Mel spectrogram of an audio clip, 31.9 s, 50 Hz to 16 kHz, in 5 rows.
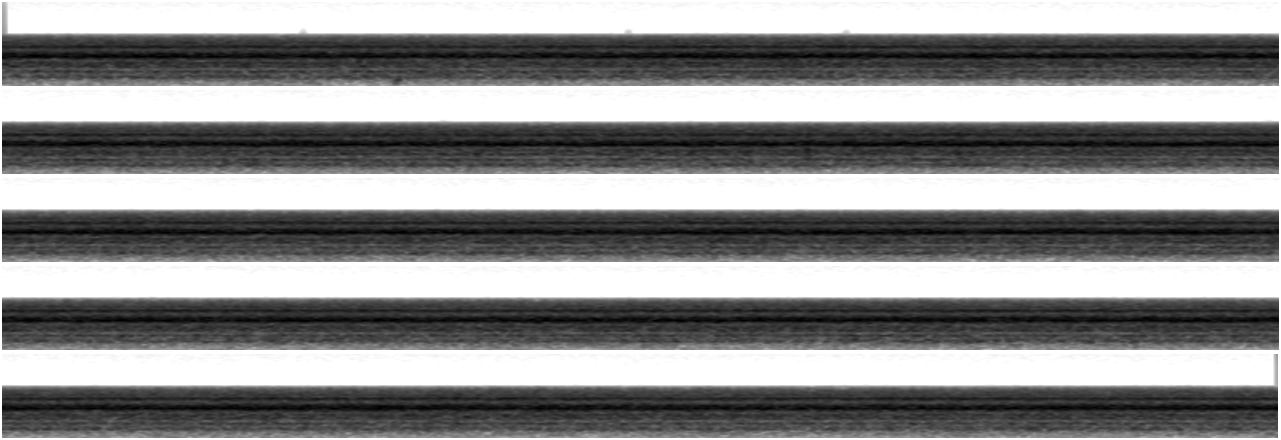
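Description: Connex CX-3400HP radio receiver putting out steady, unbroken static hiss through its speaker, with no station coming through on the channel.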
